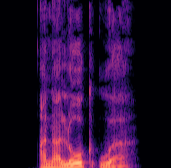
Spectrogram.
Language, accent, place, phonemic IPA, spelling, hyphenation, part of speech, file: German, Germany, Berlin, /anaˈloːkˌʔu(ː)ɐ̯/, Analoguhr, Ana‧log‧uhr, noun, De-Analoguhr.ogg
- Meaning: analog clock, analog watch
